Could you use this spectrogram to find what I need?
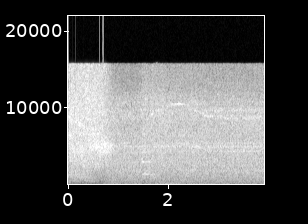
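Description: A large engine roars loudly at full throttle.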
